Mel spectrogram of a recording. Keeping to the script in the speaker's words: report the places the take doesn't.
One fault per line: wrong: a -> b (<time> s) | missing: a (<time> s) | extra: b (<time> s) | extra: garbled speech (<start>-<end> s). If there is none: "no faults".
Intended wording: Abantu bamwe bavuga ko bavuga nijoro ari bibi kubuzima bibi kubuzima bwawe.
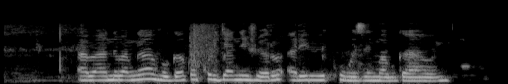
wrong: bavuga -> kurya (2.0 s)
missing: bibi kubuzima (3.8 s)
